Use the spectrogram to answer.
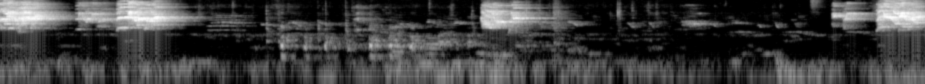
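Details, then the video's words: Panda canary producing bursts of high, dense chirping song, with quieter scratchy twitters between phrases and faint low background noise. "KICAU KENARI PANDA"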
